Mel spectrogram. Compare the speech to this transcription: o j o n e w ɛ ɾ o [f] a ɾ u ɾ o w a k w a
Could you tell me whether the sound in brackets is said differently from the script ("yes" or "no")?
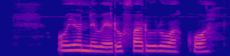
no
